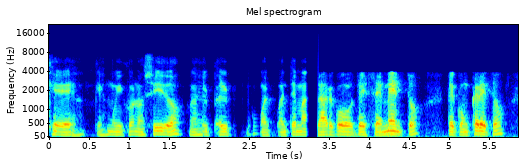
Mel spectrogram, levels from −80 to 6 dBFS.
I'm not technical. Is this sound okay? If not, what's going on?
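No, not quite. At 3.20 s there's a handover gap: the call jumps between networks and the speech drops out completely for about 160 ms, until 3.36 s. Right after that comes a fallback to narrowband: the call leaves the HD Voice codec for an older one, so everything above 4 kHz disappears and the voice sounds duller and rougher until the end.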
